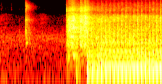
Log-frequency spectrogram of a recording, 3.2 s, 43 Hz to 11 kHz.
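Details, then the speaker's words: RPS Condor (Honda Grom clone), 150cc single-cylinder: the starter catches quickly and it settles into a steady, even idle pulse with no misses or knocks. The bike runs healthy. "yeah man bike runs sounds amazing looks amazing"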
